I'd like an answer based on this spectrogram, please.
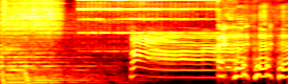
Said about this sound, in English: Excellent. Great questions. Great answers. Great buzzer. Great buzzer.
